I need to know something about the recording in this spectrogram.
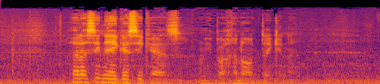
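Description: A man asks a question in a calm voice, close by.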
